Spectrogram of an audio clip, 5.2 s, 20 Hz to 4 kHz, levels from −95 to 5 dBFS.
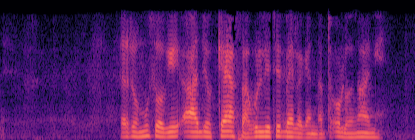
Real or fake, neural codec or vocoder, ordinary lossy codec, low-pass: fake; codec, 16 kHz, 0.8 kbps, ZipCodec; AAC, 24 kbps; 3.6 kHz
